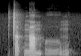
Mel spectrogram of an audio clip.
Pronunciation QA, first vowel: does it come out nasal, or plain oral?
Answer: oral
